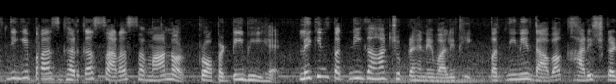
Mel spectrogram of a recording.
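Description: Right near the start, around 0.37 to 0.43 s, there's a short stall from a late packet: the jitter buffer ran dry, so the receiver held the last sound for about 34 ms, then picked up where it left off, nothing lost, just shifted 34 ms later.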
